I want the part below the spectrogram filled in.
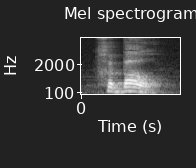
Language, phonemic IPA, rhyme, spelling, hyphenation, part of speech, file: Dutch, /ɣəˈbɑu̯/, -ɑu̯, gebouw, ge‧bouw, noun, Nl-gebouw.ogg
- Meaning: building, structure, construction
